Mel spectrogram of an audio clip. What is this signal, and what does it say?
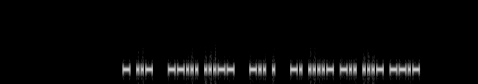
Morse code, heard as a keyed tone, about 54 wpm, 700 Hz. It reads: TU 73 DE N4DVQ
